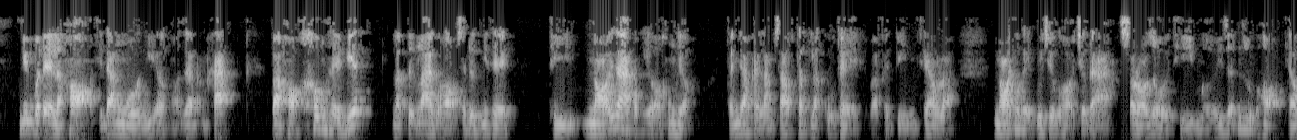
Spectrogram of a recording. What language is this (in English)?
Vietnamese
